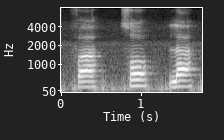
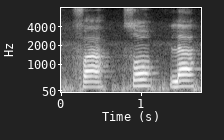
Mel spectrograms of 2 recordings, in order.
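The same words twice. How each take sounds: No difference in how they are said.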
